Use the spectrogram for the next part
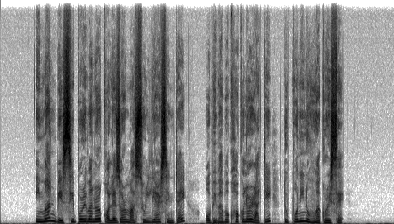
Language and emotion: Assamese, fearful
